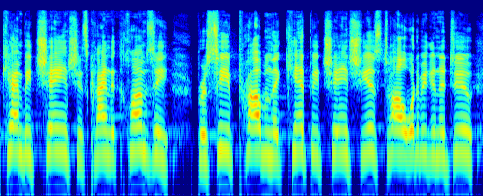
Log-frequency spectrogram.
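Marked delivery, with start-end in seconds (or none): none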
